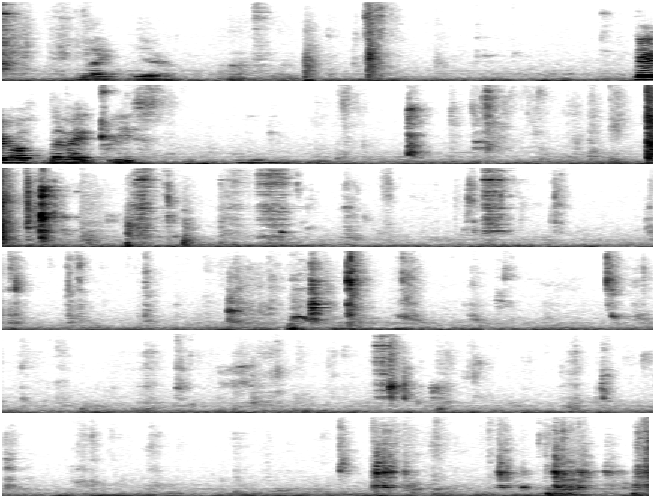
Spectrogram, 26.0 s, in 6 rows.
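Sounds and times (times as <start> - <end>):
person chewing and biting crunchy food: 6.6 - 23.0.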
